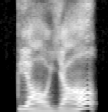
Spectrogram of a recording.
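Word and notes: biao3 yang2: tones 3, 2

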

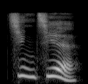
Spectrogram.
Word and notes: 境界: HSK6

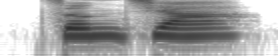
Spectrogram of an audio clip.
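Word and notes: zeng1 jia1: tones 1, 1

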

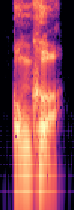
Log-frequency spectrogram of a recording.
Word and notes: 攻克: HSK6

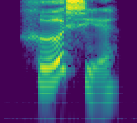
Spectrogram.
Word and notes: 和谐: HSK6

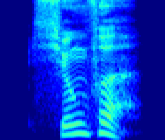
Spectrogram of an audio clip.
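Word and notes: xing1 fen4: tones 1, 4

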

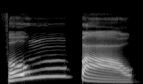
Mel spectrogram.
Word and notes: 风暴: HSK6

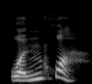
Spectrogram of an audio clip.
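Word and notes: wen2 hua4: tone 2; tone 4

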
